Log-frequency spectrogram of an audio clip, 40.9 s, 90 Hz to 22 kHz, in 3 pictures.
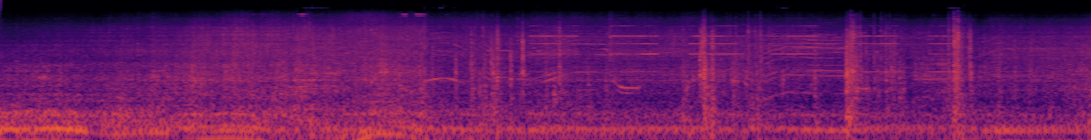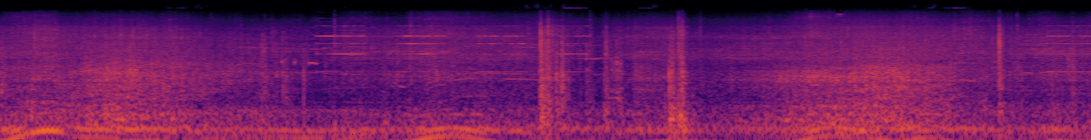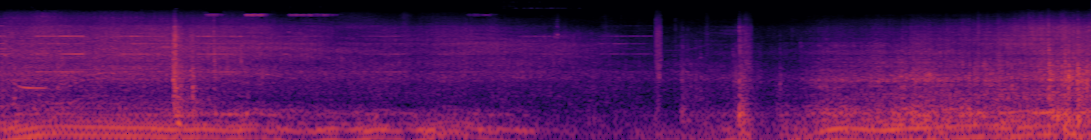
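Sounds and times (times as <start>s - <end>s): truck engine rumble: 0.0s - 40.9s
electronic beeps: 3.8s - 12.1s, 15.9s - 22.0s, 26.6s - 30.0s, 33.9s - 35.5s.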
